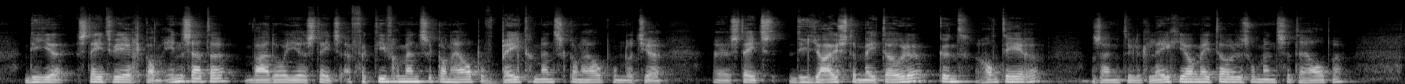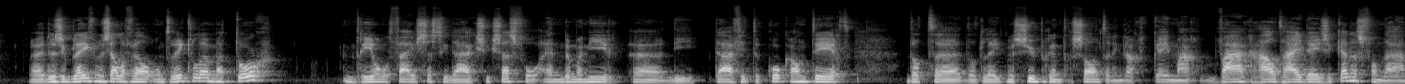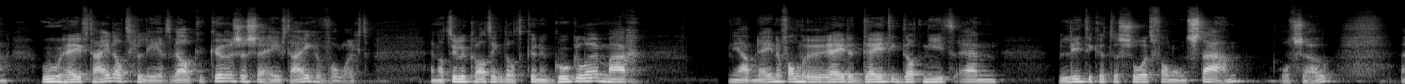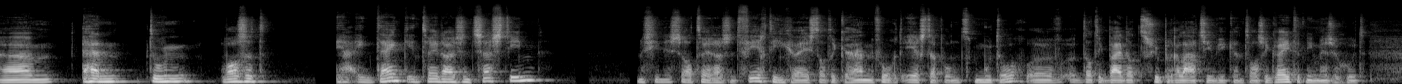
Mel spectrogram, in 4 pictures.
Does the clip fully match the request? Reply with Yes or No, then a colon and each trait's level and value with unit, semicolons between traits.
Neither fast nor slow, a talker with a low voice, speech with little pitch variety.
No: average, 165 wpm; low, 115 Hz; average, 3.8 semitones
